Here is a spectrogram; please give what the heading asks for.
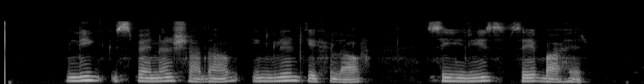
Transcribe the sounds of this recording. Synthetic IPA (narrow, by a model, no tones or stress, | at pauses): liːɡspɛːnəɾʃaːd̪aːbɪ̃ŋɡlə̃ɳɖkexɪlaːf | siːɾiːzsebaːɦɪɾ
